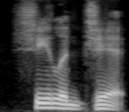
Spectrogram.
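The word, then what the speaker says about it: shilajit: it's s h i l a j t she legit it's a yeah I have okay now that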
